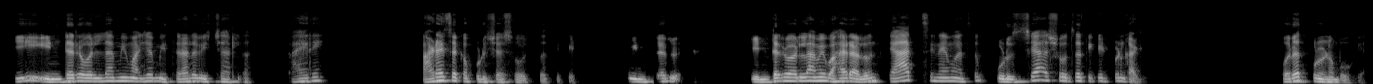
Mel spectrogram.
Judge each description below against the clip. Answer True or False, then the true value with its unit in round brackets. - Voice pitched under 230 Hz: True (140 Hz)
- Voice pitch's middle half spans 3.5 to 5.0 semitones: True (4.2 semitones)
